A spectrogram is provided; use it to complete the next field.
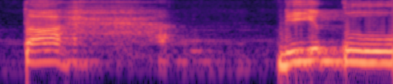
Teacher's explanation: تا کے بعد جو ہا ہے اس ہا کو آپ نے بریک پڑھنا ہے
